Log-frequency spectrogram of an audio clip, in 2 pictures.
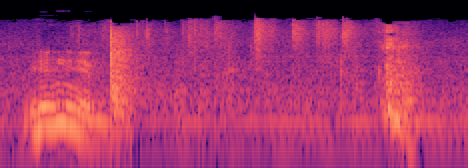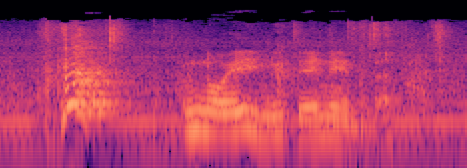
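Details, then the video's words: Ibizan Hound, male, awake and vocal about lacking something, giving four drawn-out whiny calls whose pitch wavers up and down, like talking, with short pauses between; a steady low hum runs beneath. "Ibizan Hound Gets a Need!"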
